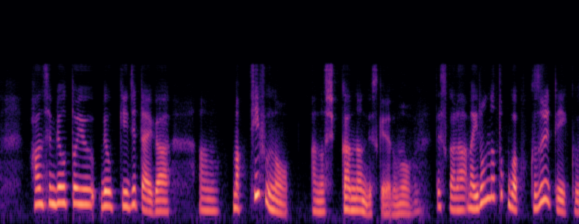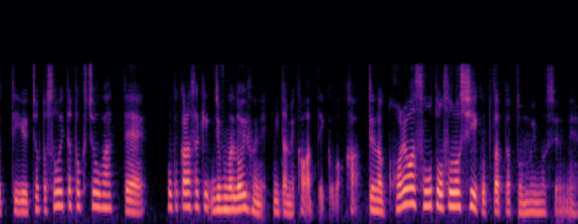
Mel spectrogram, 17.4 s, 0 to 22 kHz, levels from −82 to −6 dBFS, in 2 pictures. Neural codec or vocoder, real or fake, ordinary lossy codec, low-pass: codec, 16 kHz, about 1 kbps, DyCAST, with the encoder's durations; fake; none; none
